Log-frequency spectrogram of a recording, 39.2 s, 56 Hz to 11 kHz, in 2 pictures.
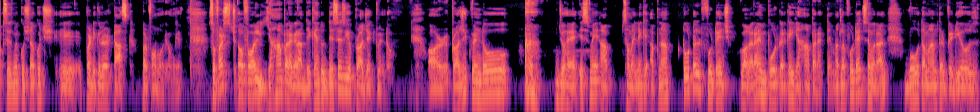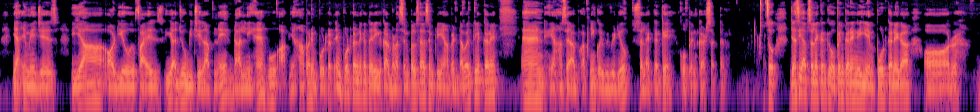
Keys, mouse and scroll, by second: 5.8 click, 7.1 click, 28.7 click, 32.1 click.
